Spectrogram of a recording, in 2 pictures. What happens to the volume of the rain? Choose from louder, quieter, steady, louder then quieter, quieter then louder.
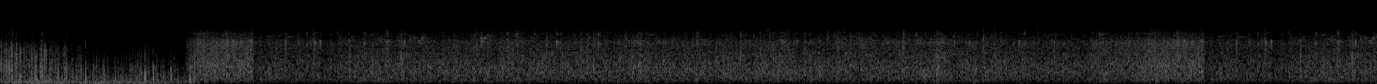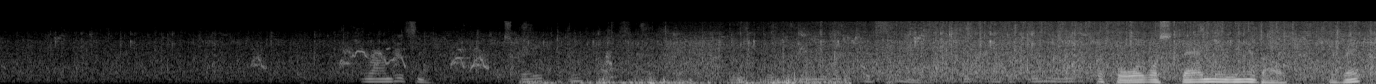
louder.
